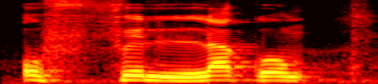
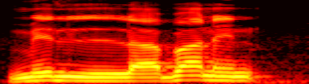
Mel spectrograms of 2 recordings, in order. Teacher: ادغام بلا غنہ میں ناک میں آواز لے جائے بغیر پڑھیں اف لکم۔ ادغام بلا غنہ ہو رہا ہے کیونکہ ادغام بلا غنہ کے حرفوں میں سے 2 حرفوں میں سے لام ہے، اس لیے ادغام بلا غنہ ہوگا۔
